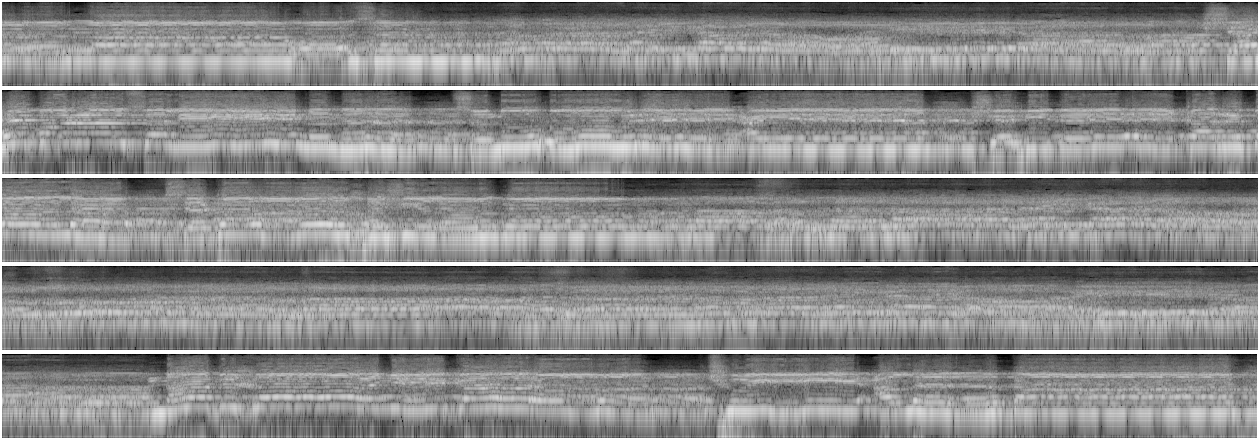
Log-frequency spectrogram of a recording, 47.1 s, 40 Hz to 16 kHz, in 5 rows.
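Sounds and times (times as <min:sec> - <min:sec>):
man chanting in long notes: 0:00.0 - 0:04.0, 0:08.9 - 0:26.0
man chanting into a microphone: 0:00.0 - 0:47.0.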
